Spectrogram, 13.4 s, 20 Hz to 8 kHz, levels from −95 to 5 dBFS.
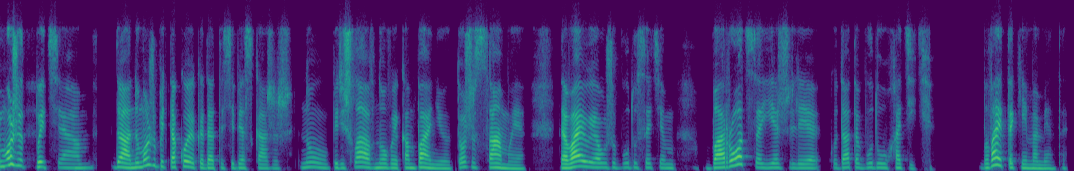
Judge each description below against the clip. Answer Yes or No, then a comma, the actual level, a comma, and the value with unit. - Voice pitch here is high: Yes, high, 195 Hz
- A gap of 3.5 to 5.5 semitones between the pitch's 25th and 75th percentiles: No, average, 2.7 semitones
